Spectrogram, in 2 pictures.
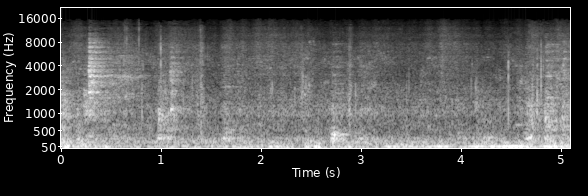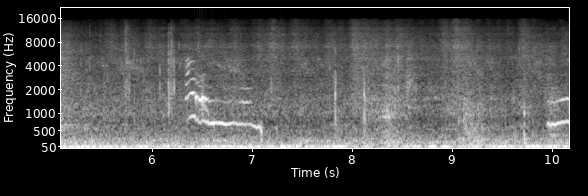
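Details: Hungry white stray cat with blue eyes on a street in Morocco, fed daily; one drawn-out meow sliding downward near the middle, a short second meow at the end, with rustling and faint background noise throughout.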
